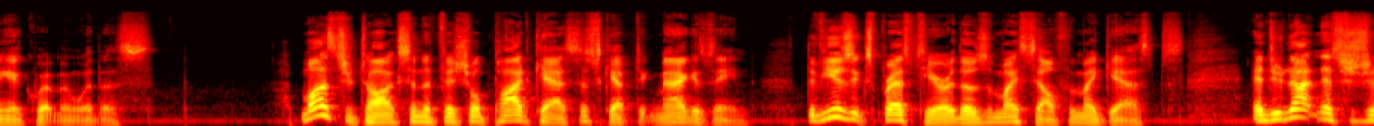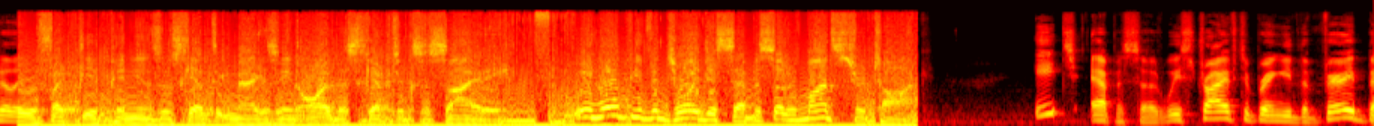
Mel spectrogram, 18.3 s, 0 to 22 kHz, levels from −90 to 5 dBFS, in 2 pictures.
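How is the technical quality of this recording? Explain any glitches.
The recording has one glitch, a stuck bit. From 9.29 to 15.28 s, just after "guests and do not", a harsh buzz rides the speech and even fills the pauses with noise at roughly -15 dBFS. This is likely one converter bit held fixed. Unlike clipping, the distortion persists at low levels.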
